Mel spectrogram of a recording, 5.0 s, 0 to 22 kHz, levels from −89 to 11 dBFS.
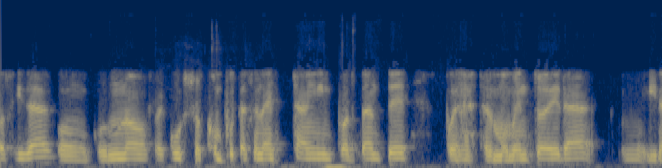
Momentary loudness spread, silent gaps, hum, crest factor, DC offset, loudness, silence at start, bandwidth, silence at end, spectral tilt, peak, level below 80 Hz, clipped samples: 5 LU; none; none; 14 dB; under 0.1%; -18 LUFS; 0 s; 7 kHz; 0 s; -7 dB/octave; -4 dBFS; -38 dBFS; under 0.1%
